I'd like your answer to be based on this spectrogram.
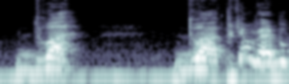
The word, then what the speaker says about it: doit: Je dois, tu dois, il doit, elle doit, on doit. A gente escreve diferente, com S para je e tu, com T para il, elle, on, mas a pronúncia é exatamente a mesma.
